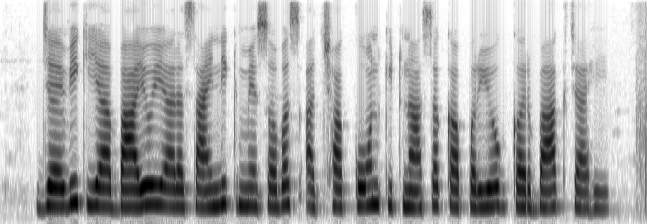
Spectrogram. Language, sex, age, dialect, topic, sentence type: Maithili, female, 25-30, Eastern / Thethi, agriculture, question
